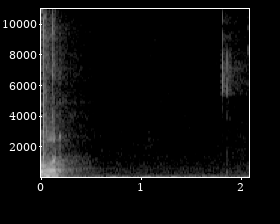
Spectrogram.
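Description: A few faint, brief computer clicks, spaced out over about a second and a half against near quiet.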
